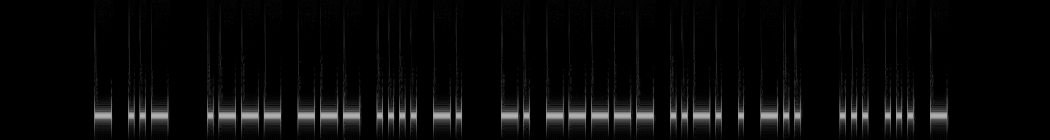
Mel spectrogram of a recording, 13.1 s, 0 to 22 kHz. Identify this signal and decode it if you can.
Morse code, heard as a keyed tone, about 17 wpm, 700 Hz. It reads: TU JOHN N0FED SST
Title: K1USN SST QSO Practice - 17wpm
